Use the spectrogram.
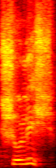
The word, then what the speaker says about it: Scheurich: With the co-director, Schulish. Hopefully, I said that right. How How good was I on a scale of pronouncing your last name?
